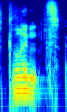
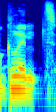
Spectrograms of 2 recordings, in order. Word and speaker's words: Glimt: it's Bodo glint I'm I'm putting a p in there but it's not glimp it's glimp Bodo glimp it's just a proper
